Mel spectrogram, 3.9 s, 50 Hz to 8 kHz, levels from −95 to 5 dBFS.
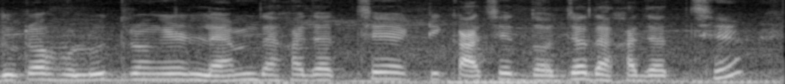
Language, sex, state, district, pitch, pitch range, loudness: Bengali, female, West Bengal, Alipurduar, 185 Hz, 135-205 Hz, -18 LUFS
